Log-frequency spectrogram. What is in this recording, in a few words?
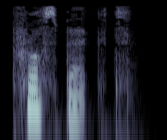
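"prospect" British; Business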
